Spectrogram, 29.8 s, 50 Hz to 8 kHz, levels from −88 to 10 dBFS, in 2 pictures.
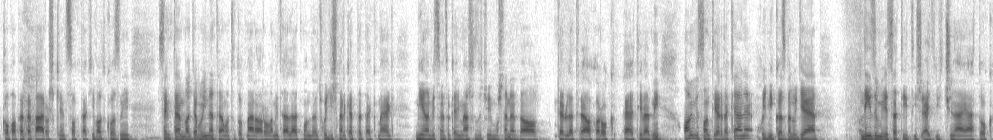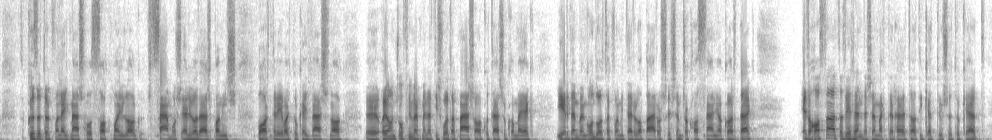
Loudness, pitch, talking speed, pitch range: -25 LUFS, 115 Hz, 160 wpm, 110-130 Hz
